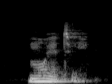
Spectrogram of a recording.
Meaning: 1. A half 2. A share or portion, especially a smaller share 3. Each descent group in a culture which is divided exactly into two descent groups 4. A specific segment of a molecule
- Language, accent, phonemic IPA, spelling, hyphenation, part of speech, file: English, Southern England, /ˈmɔɪ.ə.ti/, moiety, moi‧e‧ty, noun, LL-Q1860 (eng)-moiety.wav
